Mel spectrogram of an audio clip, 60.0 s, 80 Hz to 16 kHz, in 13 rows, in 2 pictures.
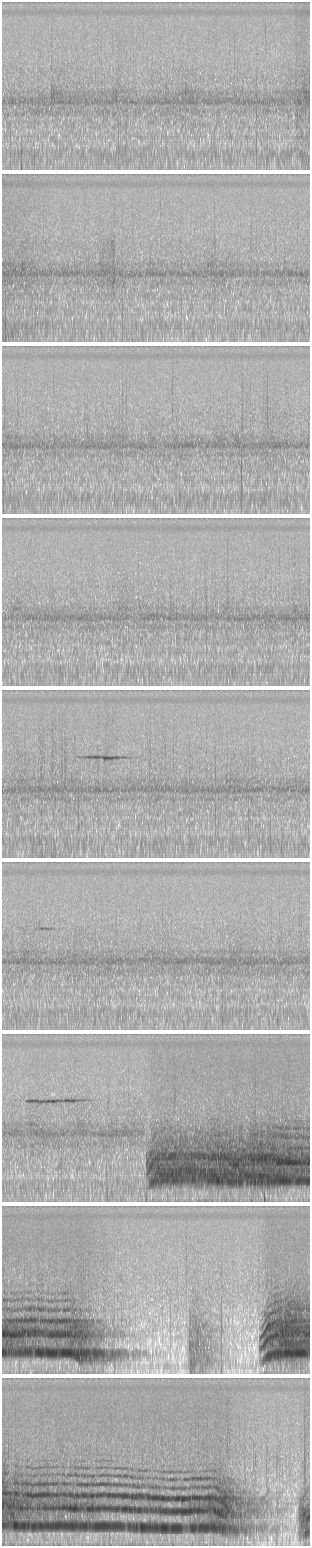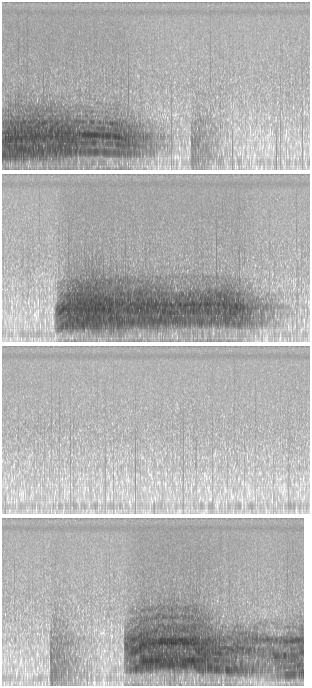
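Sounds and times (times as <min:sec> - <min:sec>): steady hiss: 0:00.0 - 0:59.9.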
